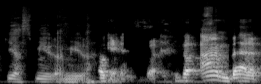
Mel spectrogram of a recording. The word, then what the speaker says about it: Miura: Miura. Yes, Miura. Okay, so I'm bad at pronouncing that one.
